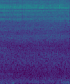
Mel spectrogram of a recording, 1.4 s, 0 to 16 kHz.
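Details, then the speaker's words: Lawn irrigation after replacing a 1" inline Rain Bird valve and installing 4" Rain Bird 1800 pop-ups that previously wouldn't pop up from low pressure: steady even spray hiss, no sputter or surging, normal operation. "you could even hear the sound of the water going through so yep that is the sound of a job well done"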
